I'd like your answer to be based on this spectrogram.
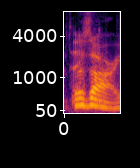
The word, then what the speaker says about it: Lazar: Lazar, yeah, there you go. – Yeah. So like I said lazy. Sorry, yeah. I was mispronouncing it.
